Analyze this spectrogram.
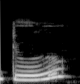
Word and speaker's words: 두: Lalu ada dul, 2, itu juga dia realnya hilang. Jadi tinggal du aja.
